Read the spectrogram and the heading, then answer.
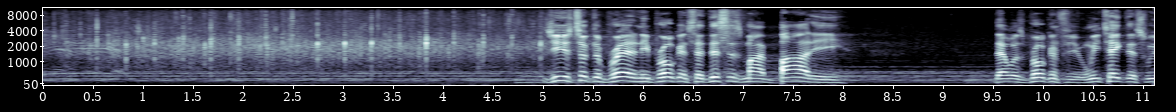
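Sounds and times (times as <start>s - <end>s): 
audience applauding: 0.0s - 5.7s
speech: 5.0s - 8.1s, 9.5s - 11.0s.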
